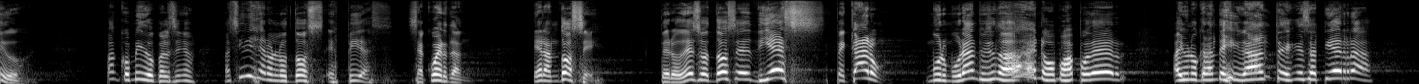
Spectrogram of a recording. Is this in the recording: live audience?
yes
